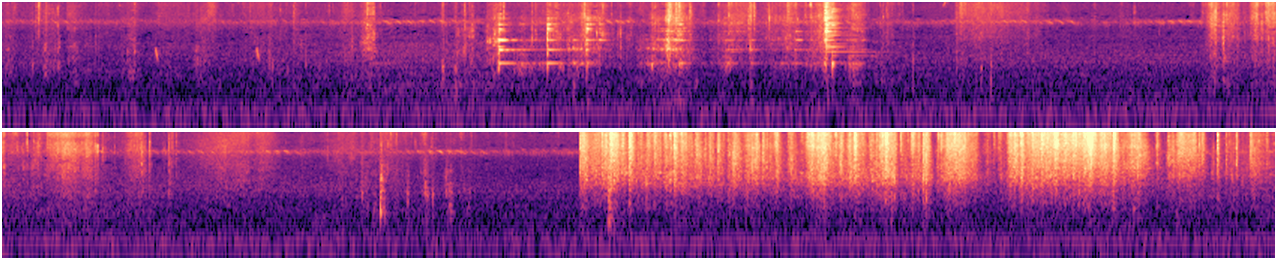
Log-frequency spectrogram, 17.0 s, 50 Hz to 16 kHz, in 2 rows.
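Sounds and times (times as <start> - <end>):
skillet clanking against metal stand: 3.2 - 5.9.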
